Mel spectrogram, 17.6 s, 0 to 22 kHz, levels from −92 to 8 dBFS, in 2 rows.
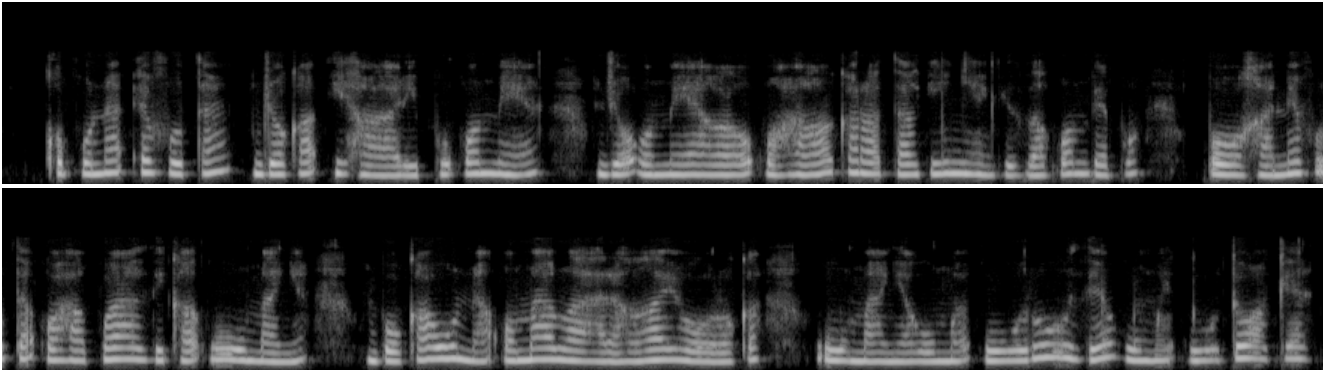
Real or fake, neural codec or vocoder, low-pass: fake; codec, 16 kHz, 4.8 kbps, FACodec; 7.2 kHz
